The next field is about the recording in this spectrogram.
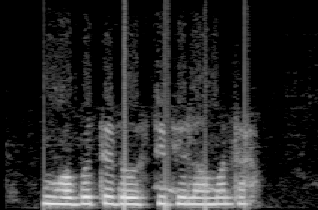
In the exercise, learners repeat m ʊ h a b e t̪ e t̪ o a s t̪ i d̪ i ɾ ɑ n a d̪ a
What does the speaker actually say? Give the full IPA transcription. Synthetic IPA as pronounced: m ʊ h a b a t̪ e d̪ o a s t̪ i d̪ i l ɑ m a d̪ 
